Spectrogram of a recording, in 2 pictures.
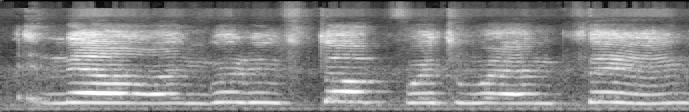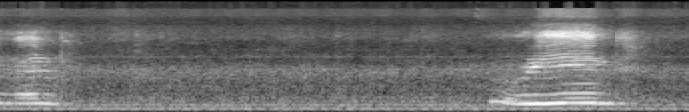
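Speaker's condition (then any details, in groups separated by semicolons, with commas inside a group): Cerebral palsy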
